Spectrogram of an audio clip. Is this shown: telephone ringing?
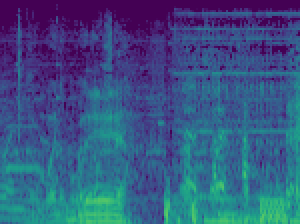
yes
